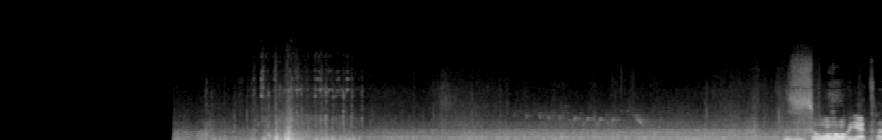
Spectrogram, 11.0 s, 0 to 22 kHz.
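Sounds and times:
bee swarm buzzing: 2.2s - 11.0s
knock and rustle: 3.1s - 4.6s.

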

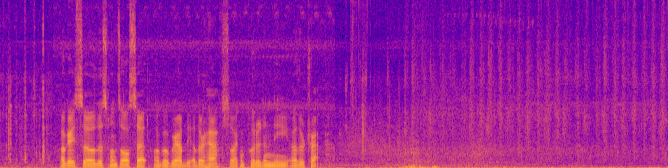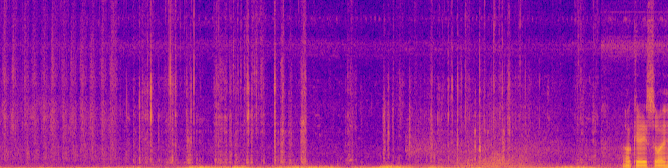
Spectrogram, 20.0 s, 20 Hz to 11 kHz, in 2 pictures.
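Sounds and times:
wind buffeting microphone: 5.0s - 8.6s, 12.8s - 19.6s.

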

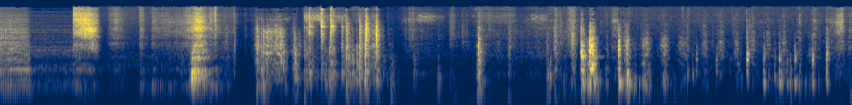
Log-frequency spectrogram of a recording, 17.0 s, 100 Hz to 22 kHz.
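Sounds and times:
wood and metal scraping and knocking: 5.1s - 8.0s, 11.0s - 16.9s.

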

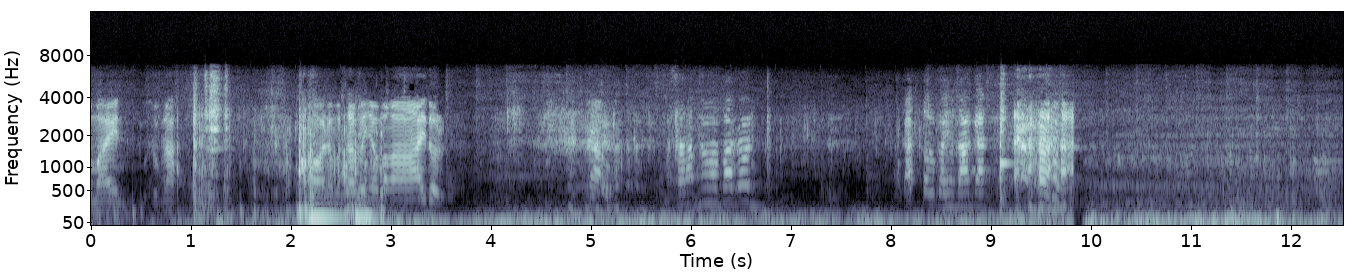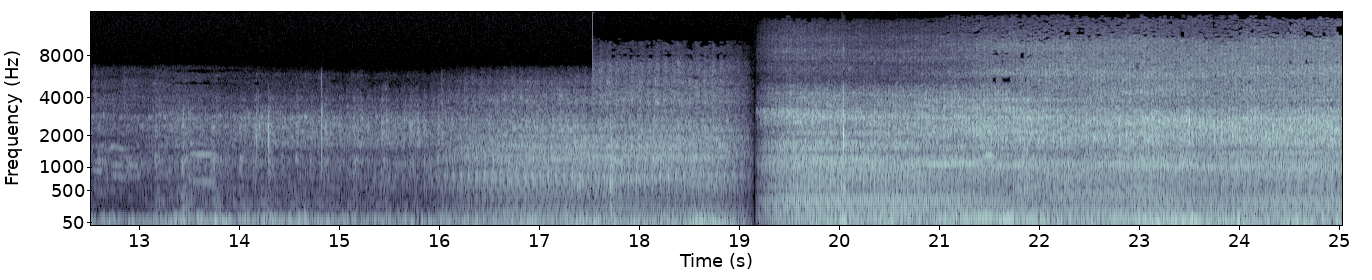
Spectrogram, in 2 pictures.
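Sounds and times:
boat engine running: 2.0s - 3.1s, 10.3s - 25.0s.

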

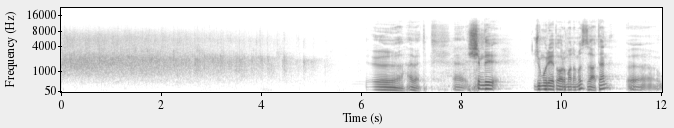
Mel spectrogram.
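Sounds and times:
audience applauding: 0.0s - 5.5s.

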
